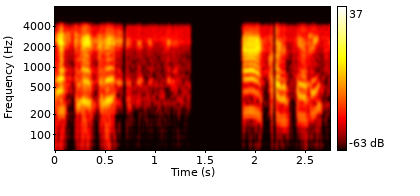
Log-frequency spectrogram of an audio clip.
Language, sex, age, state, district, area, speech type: Kannada, female, 60+, Karnataka, Gadag, rural, conversation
